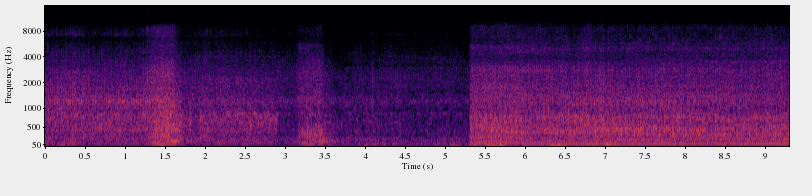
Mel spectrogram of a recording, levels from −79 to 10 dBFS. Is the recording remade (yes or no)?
no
